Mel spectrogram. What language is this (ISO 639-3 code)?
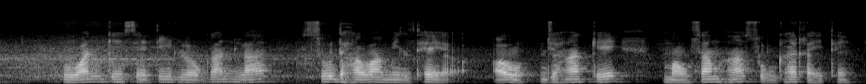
hne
